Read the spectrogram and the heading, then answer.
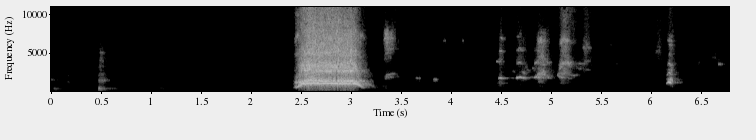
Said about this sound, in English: Why don't we just let out a big scream?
